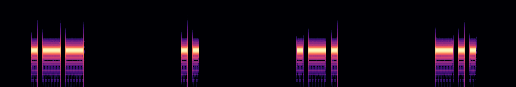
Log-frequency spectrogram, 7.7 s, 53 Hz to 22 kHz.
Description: Morse code, heard as a keyed tone, about 14 wpm, spaced as for 5 wpm, 680 Hz. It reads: WIRD
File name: Morsekurs / Witze / Witz 07.November 2023 25 F70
